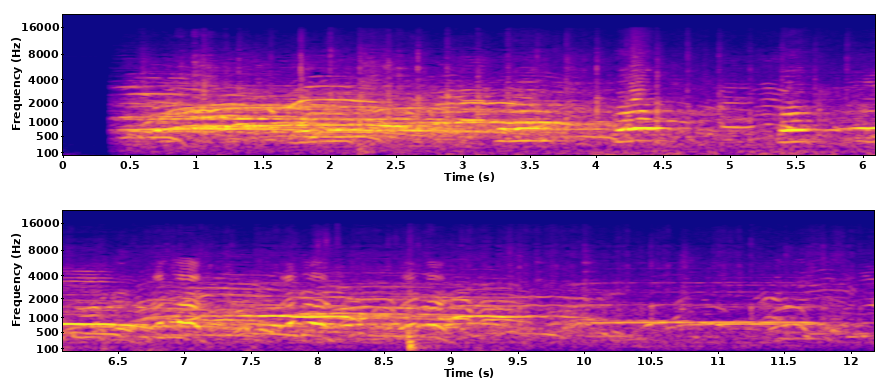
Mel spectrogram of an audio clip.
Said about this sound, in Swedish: Och det är ju spännande det här med liksom Harry och Meghan och när de gör entré till olika saker. Eh, det är många som jublar, men det är också några som buar och vi lyssnar på hur det lät då när de gjorde entré till Invictus Games.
